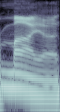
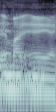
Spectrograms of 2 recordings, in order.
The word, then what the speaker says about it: Mia: Uh, that's from from Mia or Maya. It's Mia. I know it can be pronounced either way.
